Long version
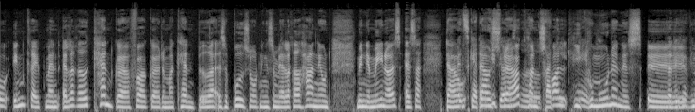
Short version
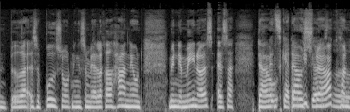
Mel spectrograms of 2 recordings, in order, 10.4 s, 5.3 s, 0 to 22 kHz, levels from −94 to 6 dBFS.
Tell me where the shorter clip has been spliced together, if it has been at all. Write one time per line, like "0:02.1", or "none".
none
